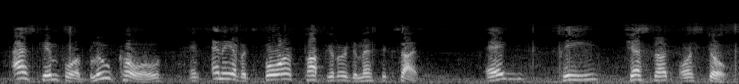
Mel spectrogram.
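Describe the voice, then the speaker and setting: A man announcing a sponsor's advertisement in an emphatic, scripted 1930s radio style. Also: high voice. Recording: muffled, noisy 1930s radio broadcast recording.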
